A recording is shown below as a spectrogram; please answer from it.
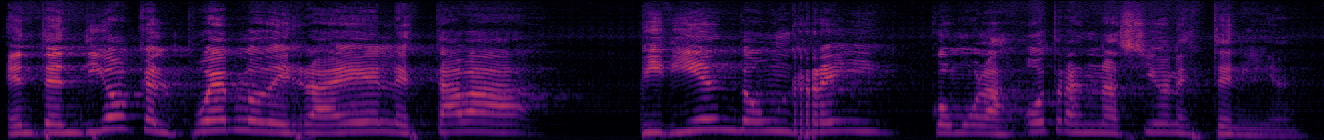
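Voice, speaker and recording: Male co-pastor, high and bright voice, preaching in short bursts for live interpretation. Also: a little slow. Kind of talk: sermon.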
